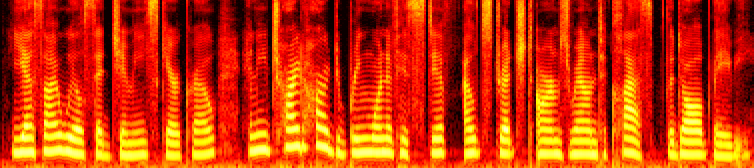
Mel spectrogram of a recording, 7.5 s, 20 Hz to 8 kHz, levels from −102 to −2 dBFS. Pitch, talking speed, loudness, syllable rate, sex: 200 Hz, 190 wpm, -19 LUFS, 4.7 syllables/s, female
